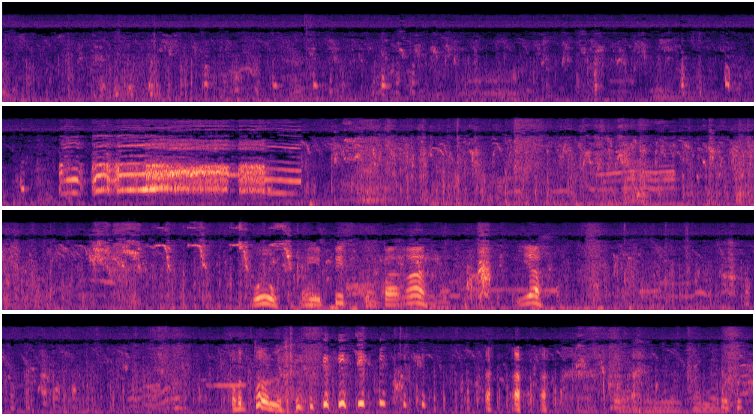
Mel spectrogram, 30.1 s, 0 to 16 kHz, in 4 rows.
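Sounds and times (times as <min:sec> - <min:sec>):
chickens clucking: 0:00.0 - 0:30.0
rooster crowing: 0:08.1 - 0:10.6.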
